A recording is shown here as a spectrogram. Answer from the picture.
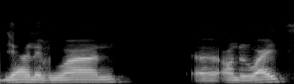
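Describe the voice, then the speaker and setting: In a quiet setting, a man speaks at a fairly slow pace with a fairly low pitch. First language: French. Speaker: Rotaract club member presenting abroad. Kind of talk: online conference presentation and Q&A. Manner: halting.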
